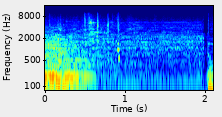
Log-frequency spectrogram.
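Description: A deep roar, loud at first and dying away within about a second, leaving a faint low hum.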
